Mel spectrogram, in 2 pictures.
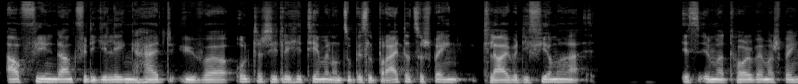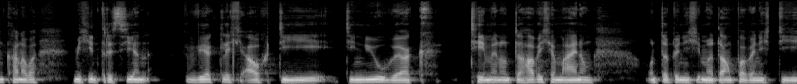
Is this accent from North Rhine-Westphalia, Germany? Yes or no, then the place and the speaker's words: no; Bavaria, Germany; ich komme aus dem Bayerischen Wald und das hat mich extrem geprägt.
